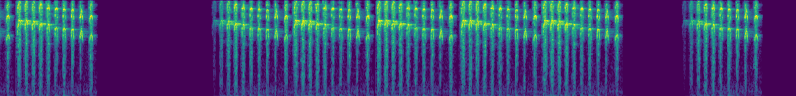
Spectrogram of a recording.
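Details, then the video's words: Whistling duck giving rapid pulsed calls with high thin whistles that slide down, in three separated bursts, intended as a tutor recording for songbirds. "Masteran Burung Belibis"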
